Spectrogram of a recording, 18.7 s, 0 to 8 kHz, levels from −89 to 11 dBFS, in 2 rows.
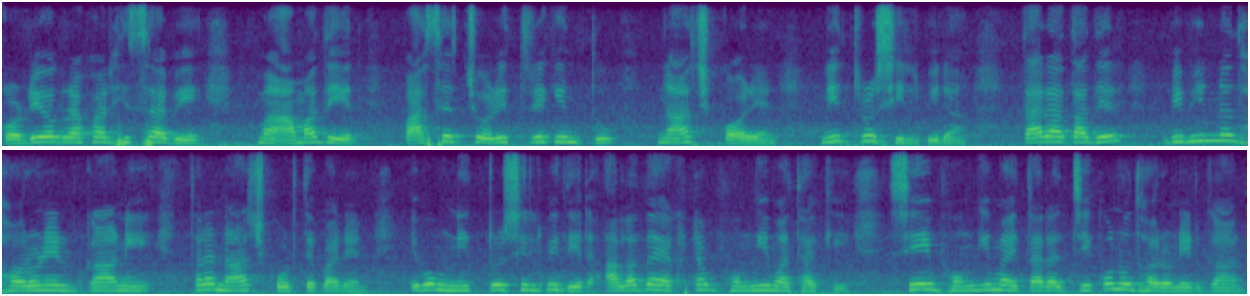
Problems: constant background noise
